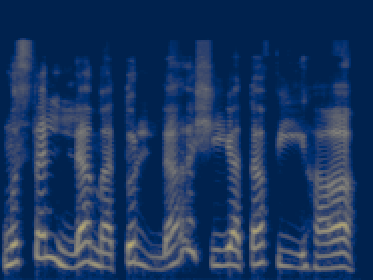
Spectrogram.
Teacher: سین لام پہ تشدید ہے، سختی سے جوڑ کے پڑھنا ہے. لام کی آواز 2 دفعہ آنی چاہیے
